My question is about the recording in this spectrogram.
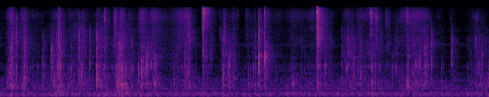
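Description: Plastic zip-lock bag crinkling and crackling irregularly as it is handled and sealed shut.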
